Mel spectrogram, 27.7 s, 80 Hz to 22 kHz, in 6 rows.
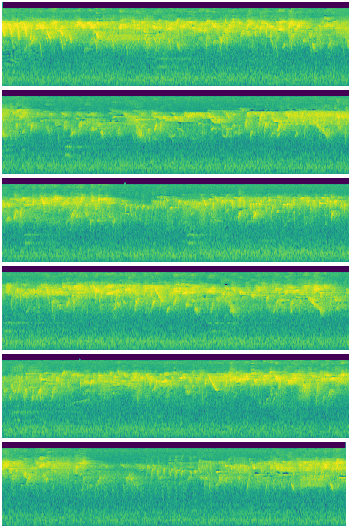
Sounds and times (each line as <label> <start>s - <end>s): Blackbird 0.0s - 27.7s
Warbler 0.0s - 27.7s
soft wind on trees 0.0s - 27.7s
